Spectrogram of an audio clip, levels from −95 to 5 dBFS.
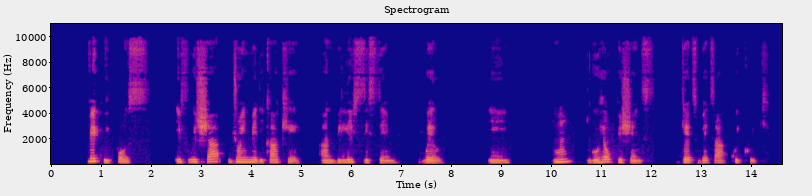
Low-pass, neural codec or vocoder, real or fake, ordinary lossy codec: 9.9 kHz; none; real; MP3, 48 kbps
